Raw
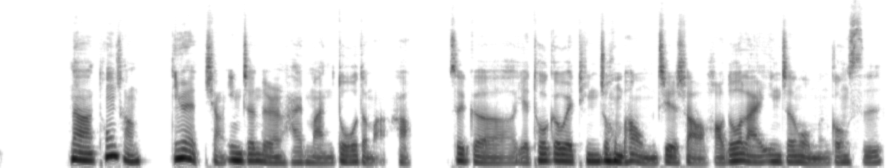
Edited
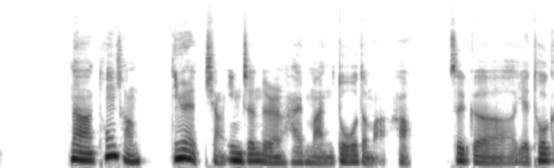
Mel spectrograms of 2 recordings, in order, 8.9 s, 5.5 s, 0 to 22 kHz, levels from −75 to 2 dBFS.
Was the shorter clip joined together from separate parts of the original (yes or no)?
no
